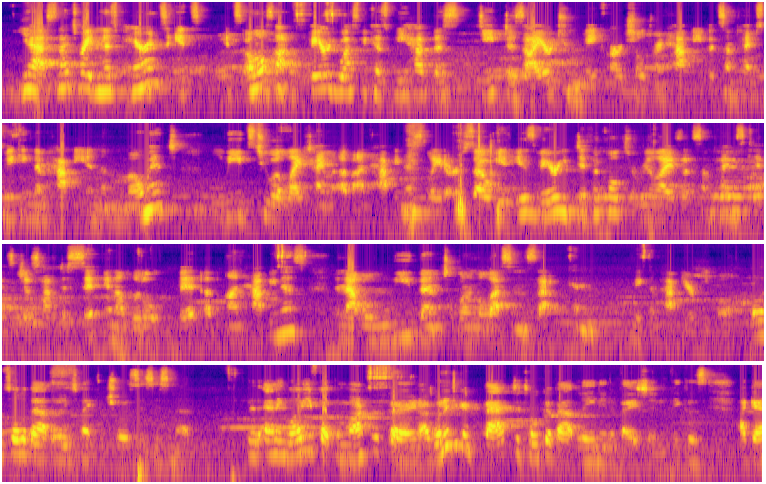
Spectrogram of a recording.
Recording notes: This podcast was recorded live at #fincon22, and the sound quality is less than perfect.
